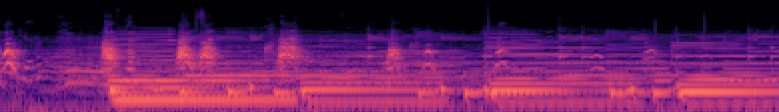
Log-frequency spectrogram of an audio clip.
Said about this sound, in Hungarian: Ez Bors néni édesapjának a kutyája.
